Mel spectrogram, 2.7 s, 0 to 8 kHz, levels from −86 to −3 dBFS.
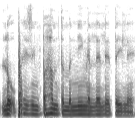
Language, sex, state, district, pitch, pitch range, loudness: Wancho, male, Arunachal Pradesh, Longding, 100 Hz, 95-110 Hz, -25 LUFS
